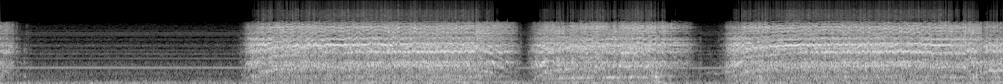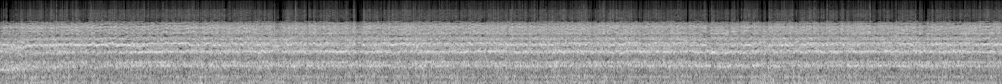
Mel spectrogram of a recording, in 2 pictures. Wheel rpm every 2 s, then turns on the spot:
10, 120, 150, 120, 200, 210, 230, 230, 230, 230.
none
